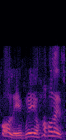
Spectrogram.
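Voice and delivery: a hammed-up yelp of alarm; cried out. A narrator's reading. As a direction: shout it as the bandito looms. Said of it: "cried Skipito".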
